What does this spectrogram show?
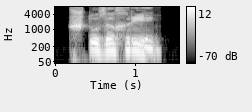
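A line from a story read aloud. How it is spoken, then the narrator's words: Muttered. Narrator (Russian): пробормотал я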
